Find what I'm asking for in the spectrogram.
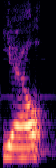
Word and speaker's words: yell: All he does is yell, yell, yell. Yell 的发音还记得吗？把舌头最前面的部分拧到你牙齿上排牙齿的后面。 Yell, yell.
